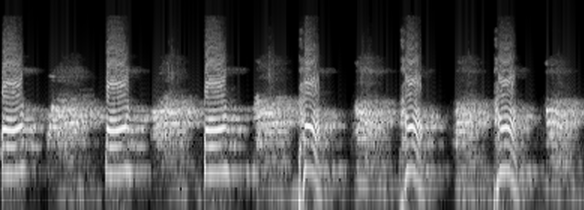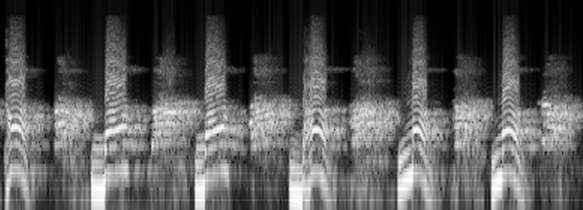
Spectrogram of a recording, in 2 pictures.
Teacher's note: दोनों ओष्ठों को मिला करके मिलता है ये, दोनों होठों को मिला करके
